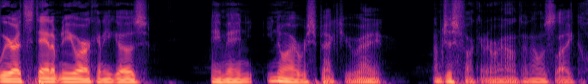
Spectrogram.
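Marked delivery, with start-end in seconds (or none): 2.1-5.2 soft, hushed, quiet private aside. Retelling how a fellow comic leaned in privately: imitating Todd speaking quietly. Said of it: "he leans in real quiet so nobody could hear him".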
